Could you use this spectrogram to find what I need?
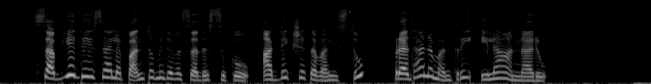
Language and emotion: Telugu, neutral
